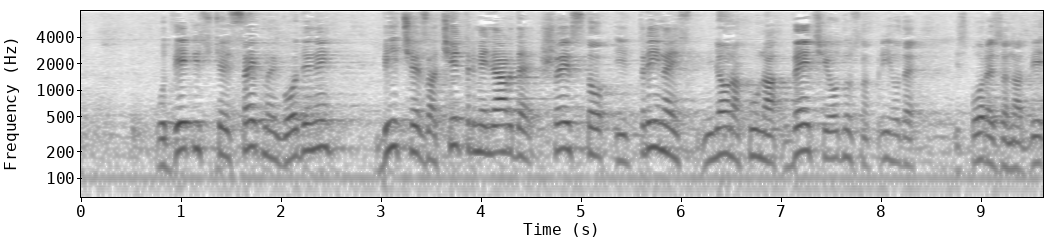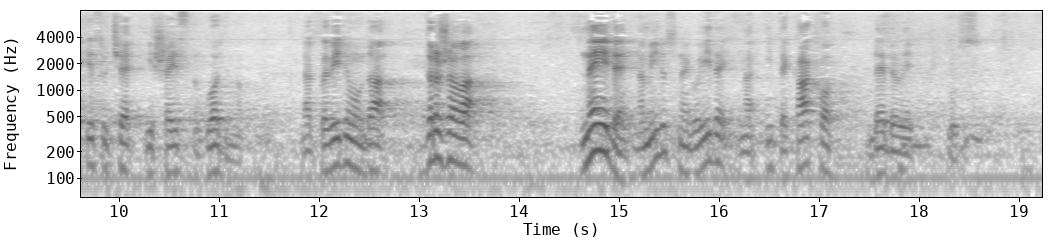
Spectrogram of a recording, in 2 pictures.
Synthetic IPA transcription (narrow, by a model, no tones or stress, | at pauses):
ud̪ʋije̞t̪isu̥t͡ɕe̞ise̞ːd̪mo̞jɡo̞d̪ini | bit̪̚t͡ɕe̞zat͡ʃe̞t̪ɾimiʎjaɾd̪e̞ʃeːst̪o̞it̪ɾiːnajst̪milʎʲioːnakuːnaʋe̞t͡ɕieo̞d̪nosnopɾiːxo̞d̪e̞ | ispo̞ɾe̞zanad̪ʋije̞t̪isut͡ɕe̞iʃe̞ːst̪oɡo̞d̪inṵ | d̪akle̞ʋid̪imod̪a | d̪r̩ʒaʋa | ne̞id̪e̞̰namiːnusne̞ɡo̞id̪ena̰it̪e̞kako̞ | d̪ebelḭplˠṵs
